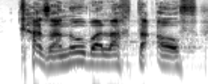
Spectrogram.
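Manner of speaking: ordinary delivery, nothing marked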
